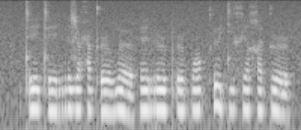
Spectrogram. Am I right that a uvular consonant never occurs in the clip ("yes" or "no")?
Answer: no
